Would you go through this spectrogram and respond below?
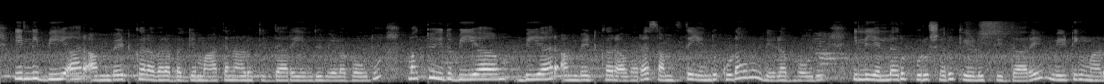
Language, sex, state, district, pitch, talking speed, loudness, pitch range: Kannada, female, Karnataka, Bellary, 215 Hz, 130 wpm, -15 LUFS, 195-245 Hz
